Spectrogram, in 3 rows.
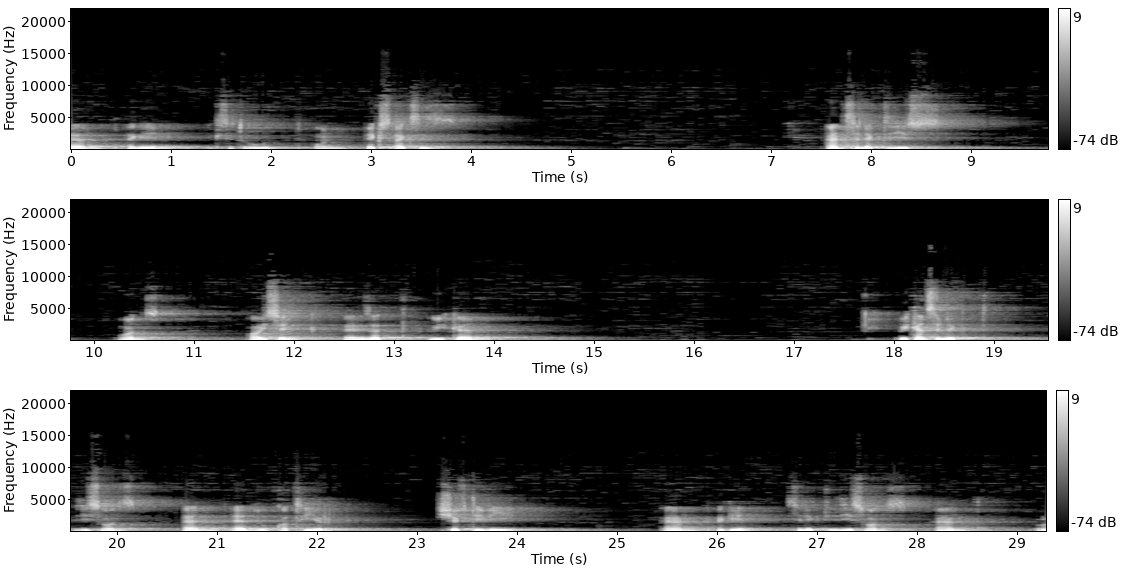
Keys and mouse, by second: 0.5 Tab, 1.3-3.7 middle drag, 1.6 a, 1.9 a, 2.3 a, 3.7 e, 7.1-8.8 middle drag, 7.9 g, 11.1-13.2 middle drag, 13.2-14.9 right drag, 13.9 g, 15.7-17.7 middle drag, 17.7-21.2 right drag, 18.5 g, 19.6 g, 21.2 ctrl+r, 24.0 shift+v, 24.9-26.1 drag, 28.1 e, 28.5 right click.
